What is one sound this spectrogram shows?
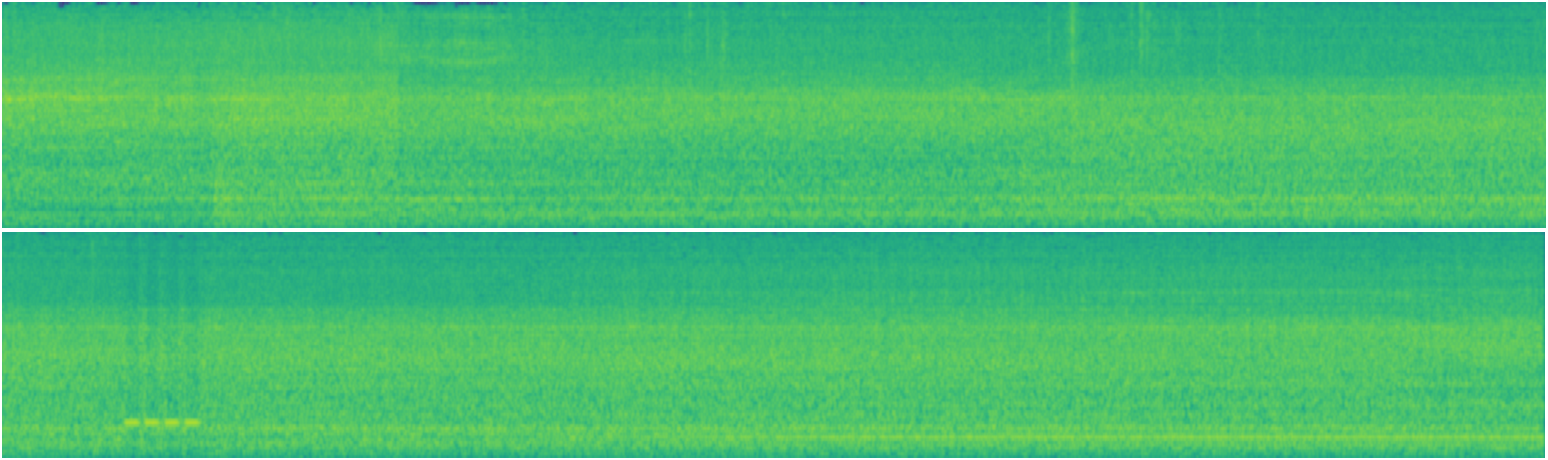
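A combine harvester engine drones loudly and steadily from the cab.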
